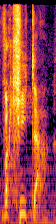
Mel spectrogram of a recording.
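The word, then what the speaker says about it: vaquita: If you want to say it like with the Spanish um like Latin accent, it's a it's actually well actually it's pronounced vakita, you know.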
